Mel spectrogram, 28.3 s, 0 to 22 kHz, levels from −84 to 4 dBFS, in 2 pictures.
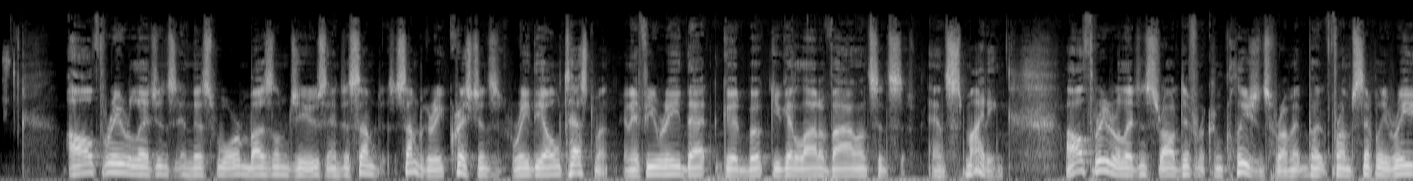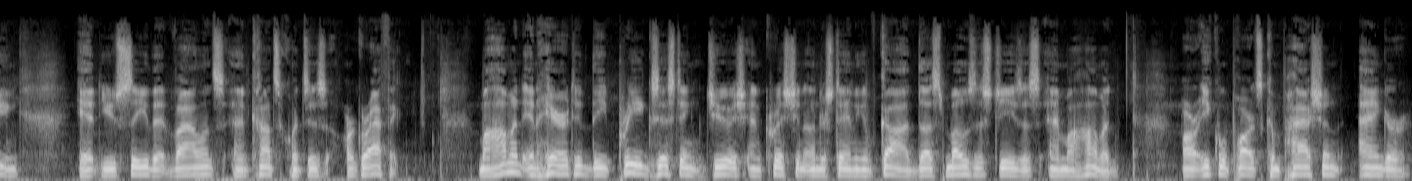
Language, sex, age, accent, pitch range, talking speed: English, male, 50-69, American, 95-120 Hz, 160 wpm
